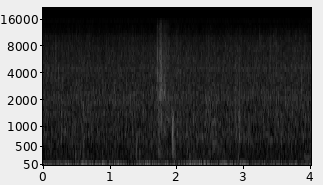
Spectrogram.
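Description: Steady rush of a flowing stream, with a brief sharp sound a little under two seconds in.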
